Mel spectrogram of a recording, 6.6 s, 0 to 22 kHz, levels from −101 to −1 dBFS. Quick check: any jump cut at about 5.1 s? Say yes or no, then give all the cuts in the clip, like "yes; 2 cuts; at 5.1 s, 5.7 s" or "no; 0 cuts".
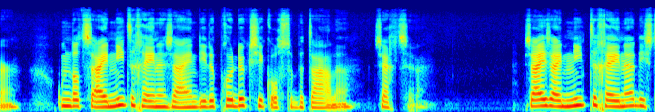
yes; 1 cut; at 5.1 s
